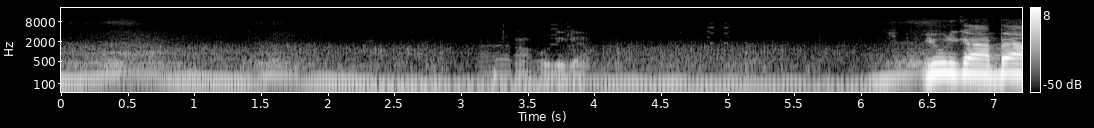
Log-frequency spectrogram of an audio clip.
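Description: A car engine revs and idles.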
